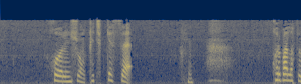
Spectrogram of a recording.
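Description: A young woman speaks with strong feeling, close by.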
